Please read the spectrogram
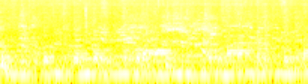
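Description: Background music with a strong, pulsing bass, mixed with people talking.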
